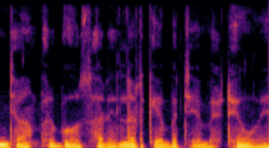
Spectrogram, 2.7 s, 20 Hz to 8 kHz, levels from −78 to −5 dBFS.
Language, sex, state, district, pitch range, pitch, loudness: Hindi, male, Punjab, Fazilka, 110-125 Hz, 115 Hz, -17 LUFS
